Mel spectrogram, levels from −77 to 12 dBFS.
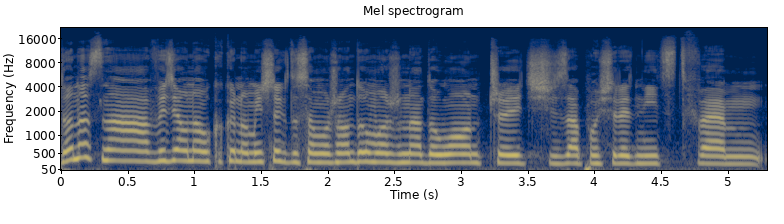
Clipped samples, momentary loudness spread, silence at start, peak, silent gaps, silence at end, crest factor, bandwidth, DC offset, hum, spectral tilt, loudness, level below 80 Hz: under 0.1%; 4 LU; 0 s; -2 dBFS; none; 0.05 s; 12 dB; 16.5 kHz; under 0.1%; none; -3.5 dB/octave; -13 LUFS; -34 dBFS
